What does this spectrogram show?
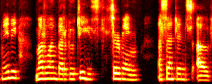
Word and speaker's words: Marwan Barghouti: You mentioned Nelson Mandela, and this fellow who, pronounce his name one more time, who is maybe the Mandela of Palestine? Yeah, Marwan Barghouti. Marwan Barghouti.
